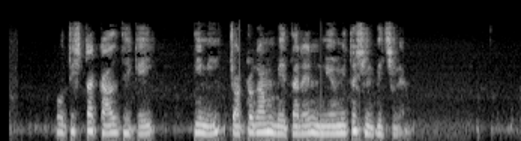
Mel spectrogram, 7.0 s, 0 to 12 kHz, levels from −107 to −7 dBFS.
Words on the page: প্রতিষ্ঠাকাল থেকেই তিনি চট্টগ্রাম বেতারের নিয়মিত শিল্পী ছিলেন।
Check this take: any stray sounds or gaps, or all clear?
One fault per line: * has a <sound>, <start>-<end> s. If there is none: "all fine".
all fine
